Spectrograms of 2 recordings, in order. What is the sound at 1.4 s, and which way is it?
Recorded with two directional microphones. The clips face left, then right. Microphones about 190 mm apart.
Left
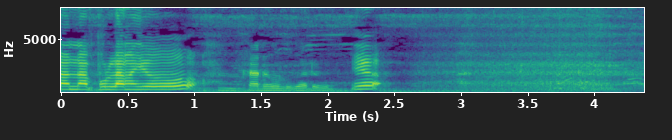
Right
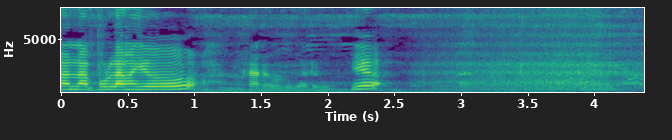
Speech, 35° left (ahead or behind).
